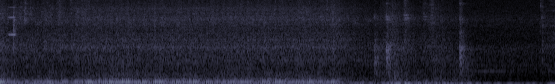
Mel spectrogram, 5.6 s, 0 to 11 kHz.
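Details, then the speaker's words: 1977 Chevy C10 engine dieseling after shutoff: it was idling at 850–900 rpm with the AC just switched off, then kept rumbling about three seconds before sputtering out. Run-on length varies; commenters suspect the wrong spark plugs, unconfirmed. "it is running on just a little bit sometimes it runs longer than others"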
